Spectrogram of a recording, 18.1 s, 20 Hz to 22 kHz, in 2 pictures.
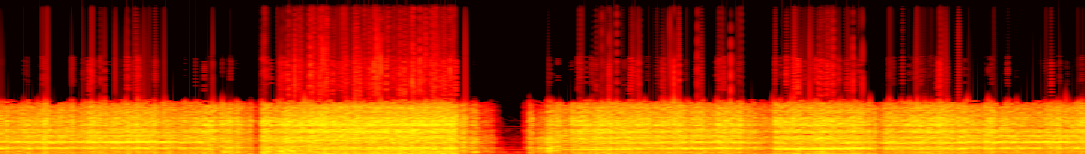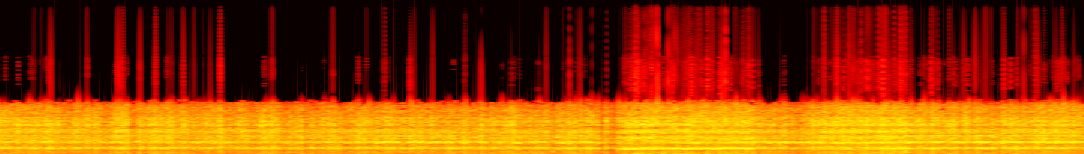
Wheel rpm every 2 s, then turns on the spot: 210, 150, 150, 220, 230, 230, 230, 230, 220.
none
